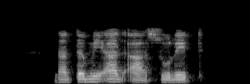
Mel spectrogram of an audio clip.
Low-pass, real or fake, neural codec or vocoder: 5.4 kHz; real; none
